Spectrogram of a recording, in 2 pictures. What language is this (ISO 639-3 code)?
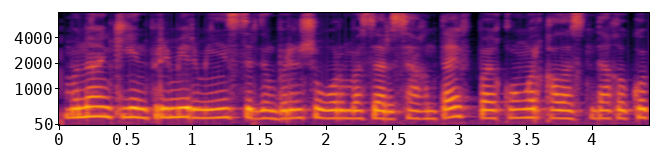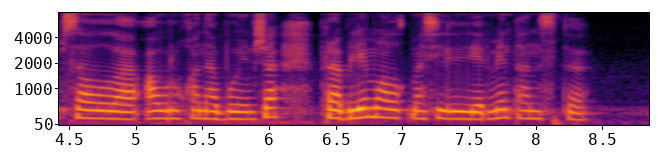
kaz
